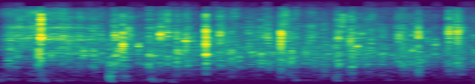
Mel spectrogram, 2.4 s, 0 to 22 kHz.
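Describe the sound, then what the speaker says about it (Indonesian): An audience applauds a speaker at a forum marking 28 years of Reformasi. The clapping is moderate, somewhat distant and scattered, and carries on steadily through the short stretch with no talk over it. "Tepuk tangan Suparman Marzuki."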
